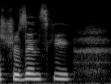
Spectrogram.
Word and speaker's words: Straczynski: jms as we call him if you can't pronounce his name j michael strozinski he had tweeted previously about his interest in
